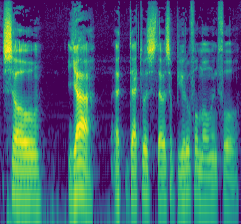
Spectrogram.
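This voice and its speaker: A man's voice: lowish voice, fairly even intonation, slow, clear, resonant tone. A man hosting a podcast, telling a personal story in a reflective, casual way, with many fillers and restarts. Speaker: podcast host.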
